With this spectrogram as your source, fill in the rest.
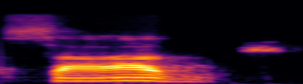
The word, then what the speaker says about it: Zaad: Mi apellido, que es con doble A, se pronuncia Saad.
